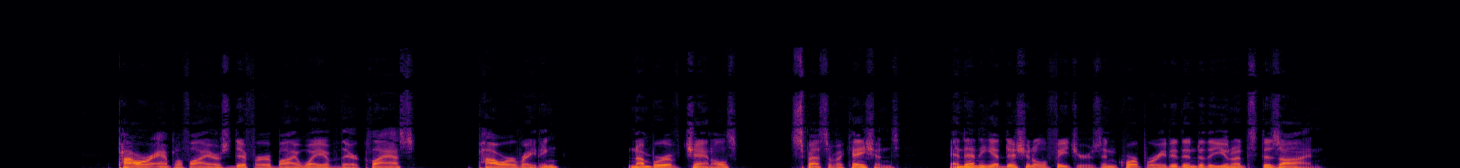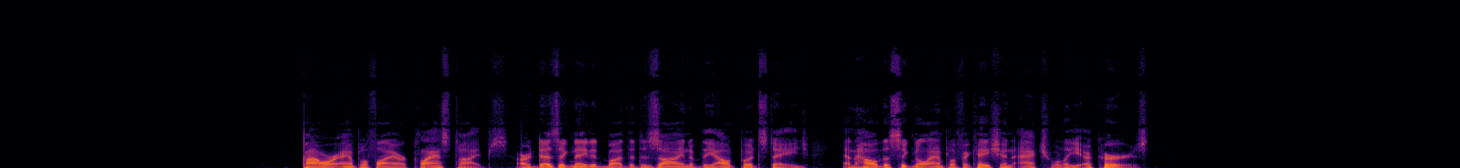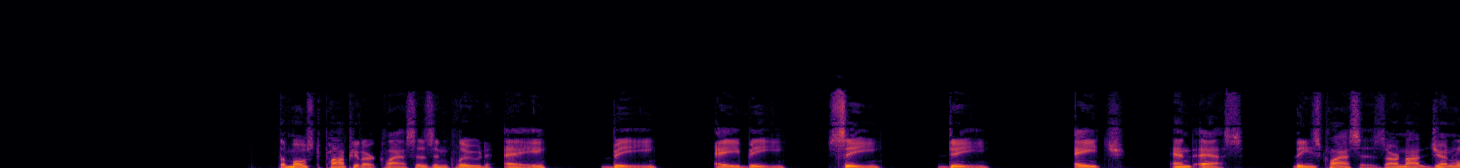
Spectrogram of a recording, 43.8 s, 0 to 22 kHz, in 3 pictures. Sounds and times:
Speech: 1.2 - 13.3, 17.3 - 26.3, 32.0 - 39.2, 39.9 - 43.8.

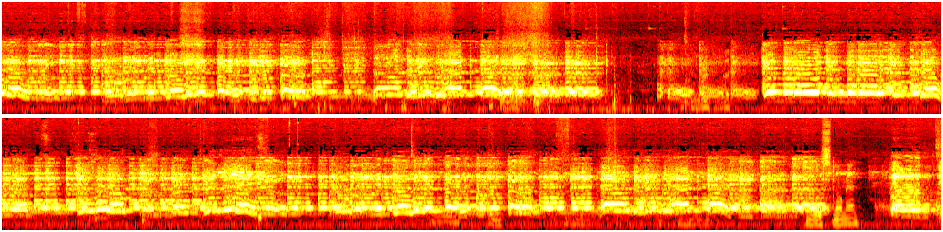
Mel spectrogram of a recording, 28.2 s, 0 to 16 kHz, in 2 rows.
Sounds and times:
Music: 0.0 - 28.1.

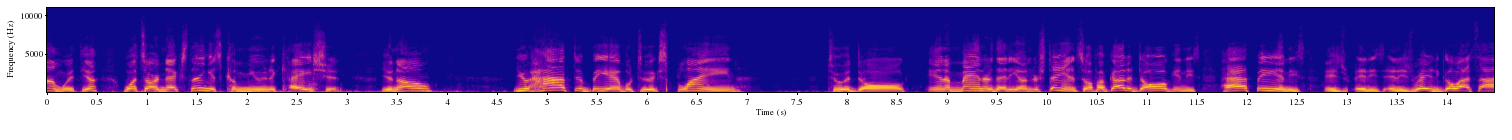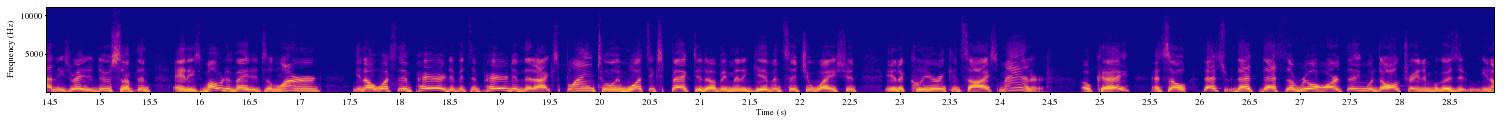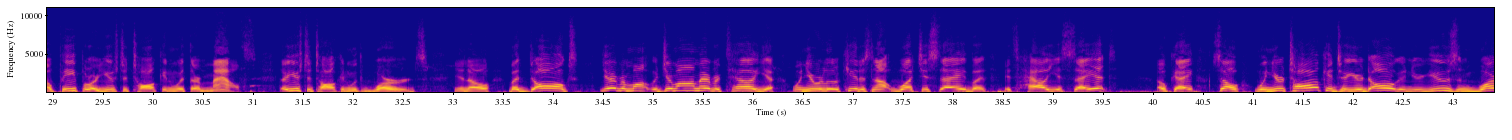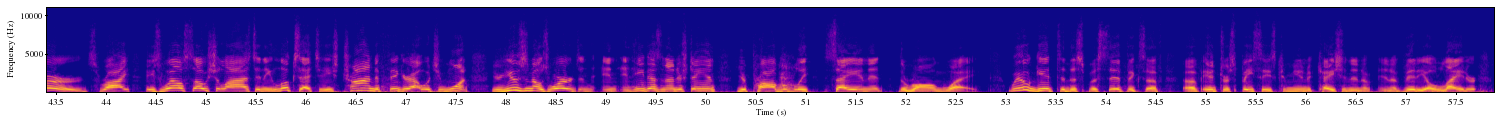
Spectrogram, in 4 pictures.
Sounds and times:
Speech: 0.0 - 3.9, 4.7 - 7.1, 7.8 - 57.8.

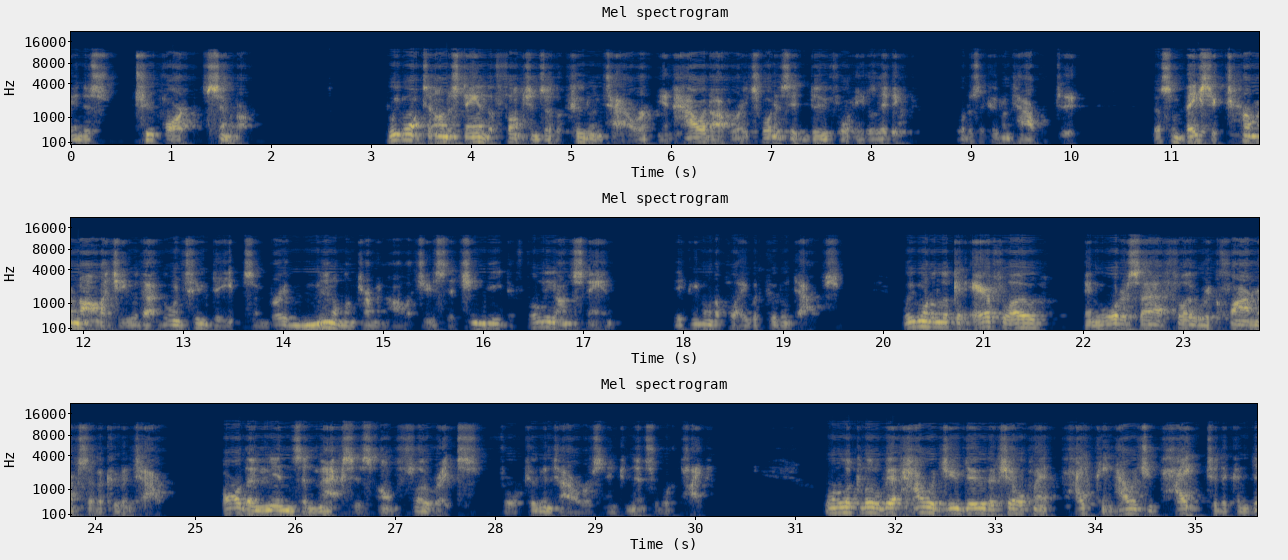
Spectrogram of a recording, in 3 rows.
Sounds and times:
Speech: 0.0 - 1.8, 3.2 - 10.0, 10.8 - 17.3, 18.0 - 19.6, 20.2 - 30.2, 31.3 - 35.6.

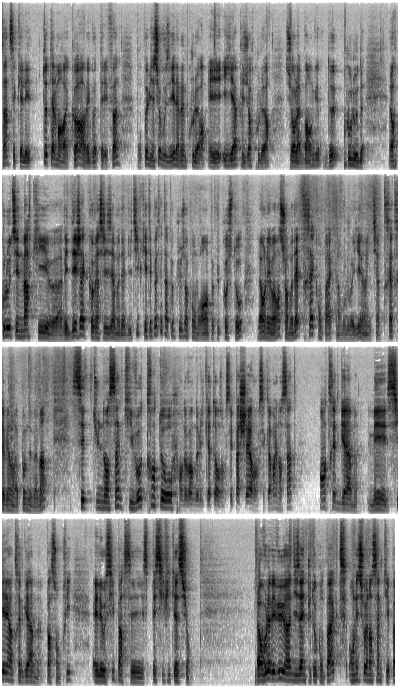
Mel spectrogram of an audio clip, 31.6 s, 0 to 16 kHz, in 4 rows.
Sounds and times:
Speech: 0.0 - 27.6, 28.8 - 31.6.

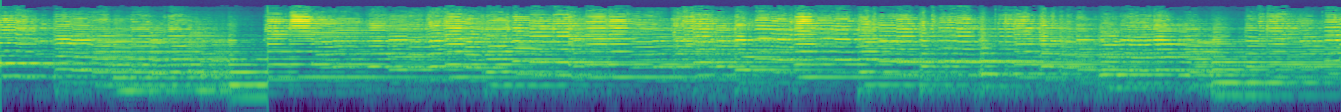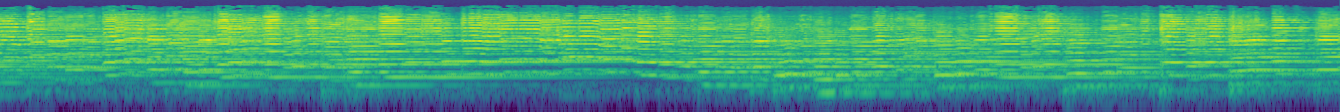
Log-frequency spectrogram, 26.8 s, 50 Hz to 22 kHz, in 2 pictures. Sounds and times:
Violin, fiddle: 0.0 - 26.8.

